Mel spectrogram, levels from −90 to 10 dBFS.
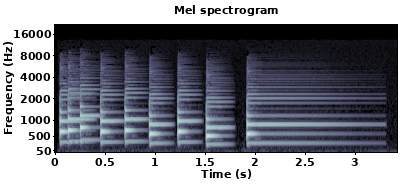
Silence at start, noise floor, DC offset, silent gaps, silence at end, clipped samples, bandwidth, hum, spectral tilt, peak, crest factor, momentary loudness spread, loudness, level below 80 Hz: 0.05 s; -38 dBFS; under 0.1%; none; 0.2 s; under 0.1%; 9.6 kHz; none; -2.5 dB/octave; 0 dBFS; 16 dB; 15 LU; -16 LUFS; -62 dBFS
